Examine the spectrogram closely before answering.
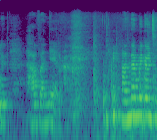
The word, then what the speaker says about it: habanera: city of havana because b in spanish i believe is pronounced as v so we should call it havanera and then we're going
